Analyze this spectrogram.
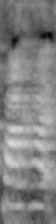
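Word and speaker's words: ਹਾਹਾ: So sound of ha-ha is ha sound. Sound of ha-ha is H sound, ha sound.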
